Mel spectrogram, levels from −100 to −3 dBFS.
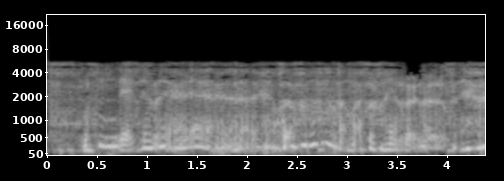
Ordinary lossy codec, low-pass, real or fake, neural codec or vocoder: MP3, 24 kbps; 5.4 kHz; fake; autoencoder, 44.1 kHz, a latent of 192 numbers a frame, MeloTTS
